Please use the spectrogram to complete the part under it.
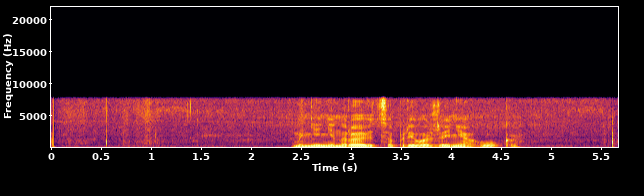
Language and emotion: Russian, neutral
